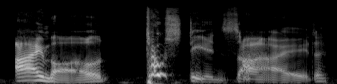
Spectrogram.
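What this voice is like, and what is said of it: Imitates the Grinch's voice. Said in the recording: “This is from How the Grinch Stole Christmas ... I forgot I wasn't the Grinch”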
